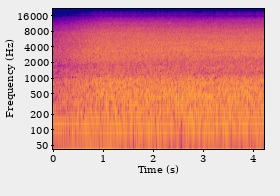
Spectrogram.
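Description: A waterfall below a steep cliff above a river gives off a steady, full rushing roar that swells in over the first second and then holds constant with no voices.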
